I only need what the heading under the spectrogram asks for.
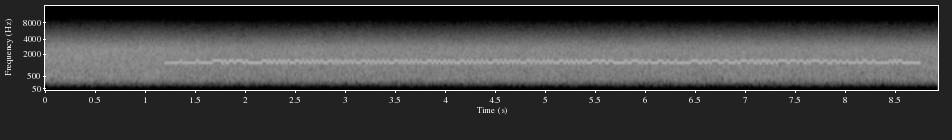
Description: RTTY (45.45 baud, 170 Hz shift), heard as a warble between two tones, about 1360 Hz centre, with radio static. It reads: RYRYRYRYRYRYRYRYRYRY VA0NZC DE EI2S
